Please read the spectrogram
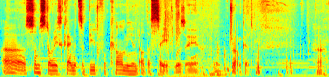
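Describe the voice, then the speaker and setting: Man playing a gruff sardonic detective, very low gravelly voice, drawling delivery, audio drama, music behind. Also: animated, a little slow, heavily acted. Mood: musing. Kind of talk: audio roleplay drama acting.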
